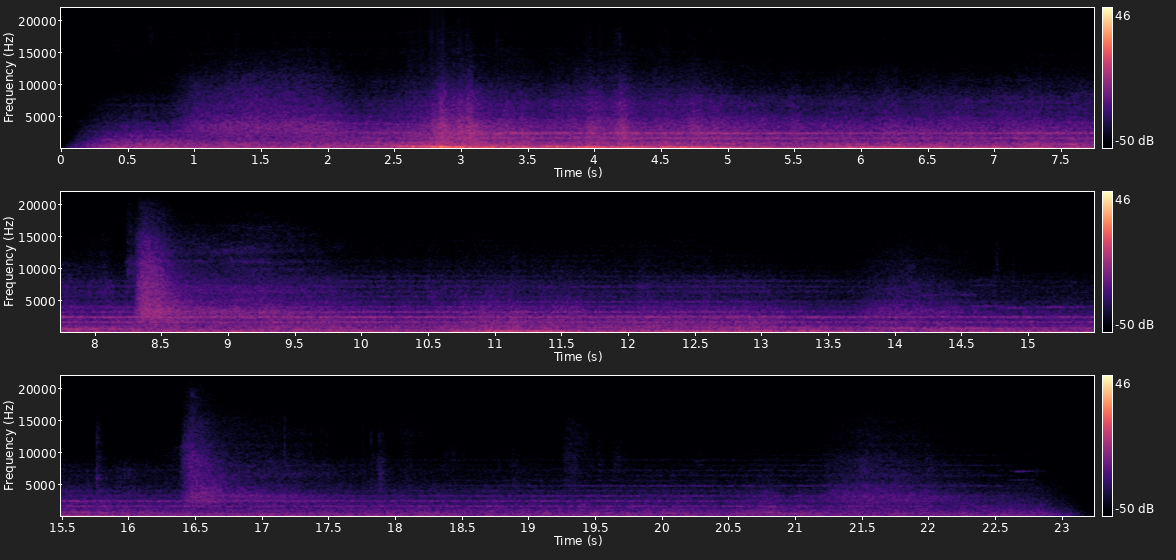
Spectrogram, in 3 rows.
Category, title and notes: Sound effects > Vehicles
Recorded with Zoom H6 XY-Microphone. Location: Athens / Greece; standing in the middle of the subway station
